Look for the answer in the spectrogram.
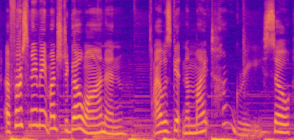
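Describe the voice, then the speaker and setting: A woman's voice: a little high, wildly swooping pitch, normal speed, soft background music. A woman playing a tough, wry female private detective in a noir radio play, with a hard-boiled, clipped, wisecracking delivery. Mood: wry narration.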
